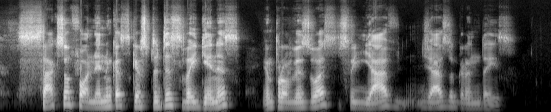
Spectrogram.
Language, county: Lithuanian, Vilnius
